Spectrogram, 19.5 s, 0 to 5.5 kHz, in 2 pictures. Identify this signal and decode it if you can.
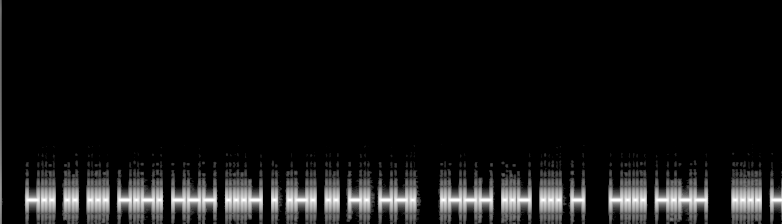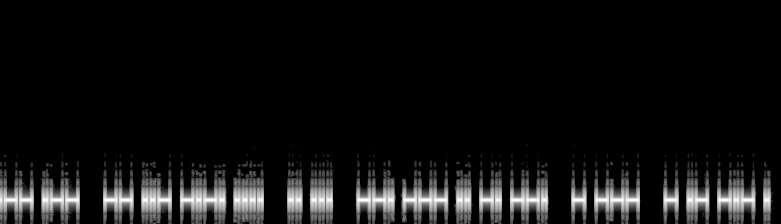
Morse code, heard as a keyed tone, about 25 wpm, 600 Hz. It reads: DISCOVERING JUST BY HOW MUCH IS GOING TO TAKE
